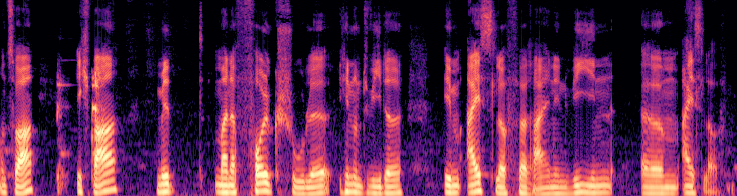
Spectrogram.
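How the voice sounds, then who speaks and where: Recorded with a dry, close sound and no echo, a man speaks very slowly at a medium pitch, with fairly even intonation and long, frequent pauses. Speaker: podcast co-host. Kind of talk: casual chat.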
